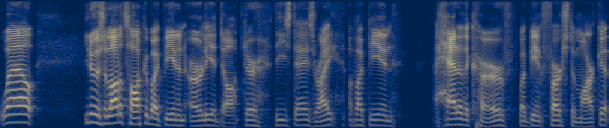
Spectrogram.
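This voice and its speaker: A man speaks with an Irish accent. His intonation is lively. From Ireland. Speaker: screen-time coach. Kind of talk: interview conversation. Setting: video call from a garden shed.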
